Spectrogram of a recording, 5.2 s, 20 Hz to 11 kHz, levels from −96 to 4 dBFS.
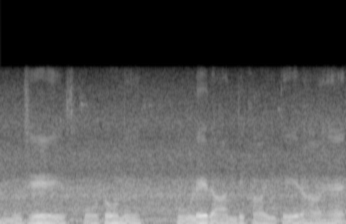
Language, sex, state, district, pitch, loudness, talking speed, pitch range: Hindi, male, Madhya Pradesh, Katni, 100 Hz, -18 LUFS, 105 wpm, 95-105 Hz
